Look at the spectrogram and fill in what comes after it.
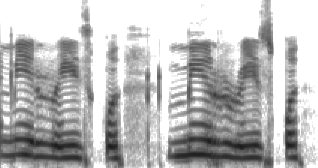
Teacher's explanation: اب دیکھیں رو کے اوپر تشدید ہے، نون ساکن تھا، میم کو میں نے رو کے ساتھ ملایا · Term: ادغام بغیر الغنہ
